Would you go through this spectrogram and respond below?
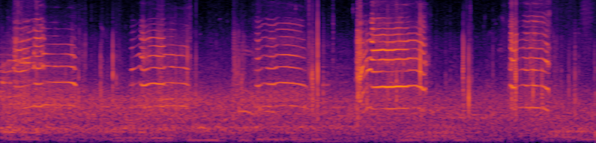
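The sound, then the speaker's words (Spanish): A cat that has just leapt over a fence about one and a half metres high toward the speakers meows repeatedly, a string of loud, drawn-out harmonic cries coming in quick succession with short pauses, over a steady low background hum. “Hay un gato que ha saltado por una valla de, metro y medio volando hacia nosotros.”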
